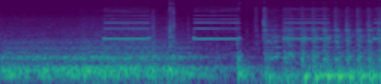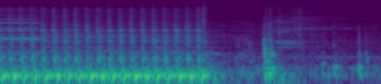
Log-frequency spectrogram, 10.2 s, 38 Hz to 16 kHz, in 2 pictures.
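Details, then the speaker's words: 1997 Jeep Wrangler TJ SE, 2.5L four-cylinder, about 204,300 miles, first start attempt after installing a remanufactured PCM and sitting a month; door chimes, then about four seconds of even cranking at three to four turns a second, no start. "Okay, it's the moment of truth. Just do it. It's been a month. And it's not working."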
